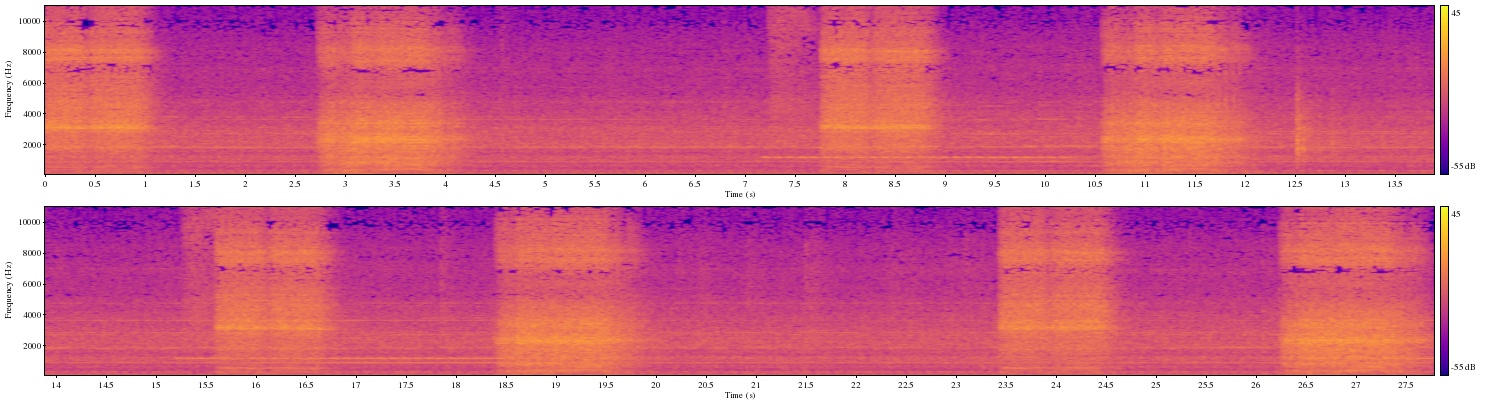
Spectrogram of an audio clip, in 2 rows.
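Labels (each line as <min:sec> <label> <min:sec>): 0:00.0 A machine is working. 0:27.8
0:00.0 A drill is being used. 0:01.2
0:02.6 A drill is being used. 0:04.4
0:07.6 A drill is being used. 0:09.3
0:10.6 A drill is being used. 0:12.0
0:15.4 A drill is being used. 0:17.3
0:18.4 A drill is being used. 0:19.9
0:23.4 A drill is being used. 0:25.0
0:26.2 A drill is being used. 0:27.8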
